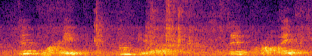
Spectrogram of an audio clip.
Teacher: using a low rise can sometimes defuse that it can be very soothing it can be reassuring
